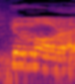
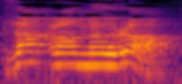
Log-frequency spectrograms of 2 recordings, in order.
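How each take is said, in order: First: The word begins with a hard G sound. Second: The word begins with a guttural throat sound. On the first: The speaker calls it wrong. "It's not Gomorrah" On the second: The speaker calls it right. "It's a guttural sound. It comes from the back of the throat"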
